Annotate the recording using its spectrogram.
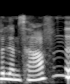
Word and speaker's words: Wilhelmshaven: I'm in Wilhelmshaven.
